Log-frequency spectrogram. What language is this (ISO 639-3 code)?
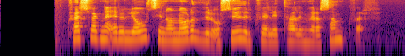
isl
